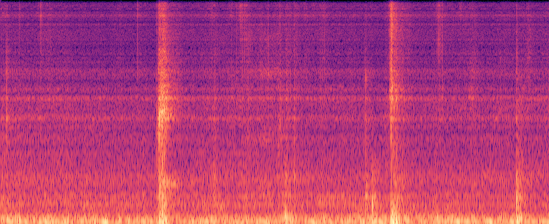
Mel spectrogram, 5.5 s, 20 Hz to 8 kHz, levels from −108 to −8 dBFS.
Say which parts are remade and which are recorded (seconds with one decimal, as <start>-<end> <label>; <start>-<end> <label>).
0.0-5.5 remade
